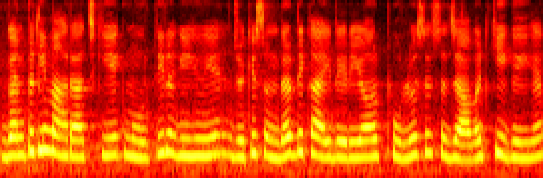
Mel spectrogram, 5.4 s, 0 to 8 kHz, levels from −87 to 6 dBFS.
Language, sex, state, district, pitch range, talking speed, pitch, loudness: Hindi, female, Chhattisgarh, Bastar, 250-290 Hz, 220 wpm, 270 Hz, -15 LUFS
